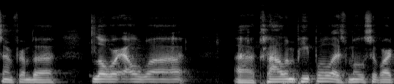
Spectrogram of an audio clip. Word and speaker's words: S'Klallam: I'm from the Lower Elwha S'Klallam people. As most of our tribes know, our names are usually mispronounced by the English speakers. And so they took the name S'Klallam and it became S'Klallam.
